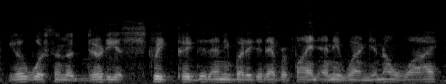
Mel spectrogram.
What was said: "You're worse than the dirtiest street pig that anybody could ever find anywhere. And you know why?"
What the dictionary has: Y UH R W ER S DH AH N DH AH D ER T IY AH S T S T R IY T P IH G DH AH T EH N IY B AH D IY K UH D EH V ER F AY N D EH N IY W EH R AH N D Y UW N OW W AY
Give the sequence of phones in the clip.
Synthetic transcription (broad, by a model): Y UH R W ER S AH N DH AH D ER T IY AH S S T R IY T P IH G DH AH T EH N IY B AH D IY K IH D EH V ER F AY N D EH N IY W EH R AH N Y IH N OW W AY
